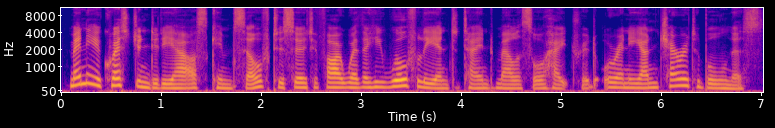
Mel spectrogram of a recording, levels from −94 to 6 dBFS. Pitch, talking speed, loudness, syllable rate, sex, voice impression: 185 Hz, 160 wpm, -18 LUFS, 5.7 syllables/s, female, feminine, adult-like, fluent, intellectual, slightly elegant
